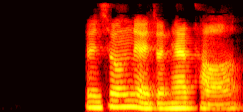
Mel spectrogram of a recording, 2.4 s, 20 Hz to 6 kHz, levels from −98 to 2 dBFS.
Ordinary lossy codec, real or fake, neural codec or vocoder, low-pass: MP3, 48 kbps; real; none; 5.4 kHz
